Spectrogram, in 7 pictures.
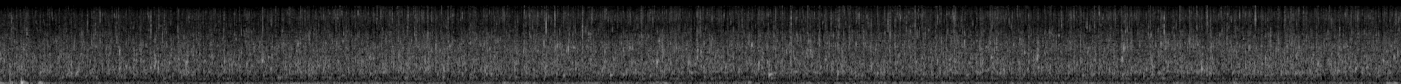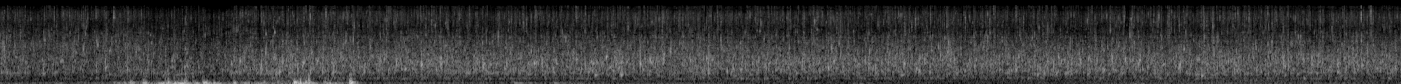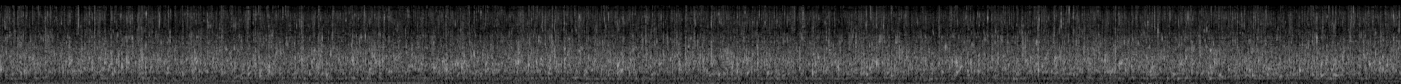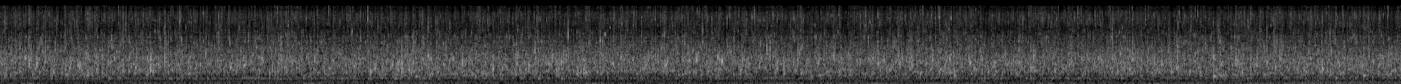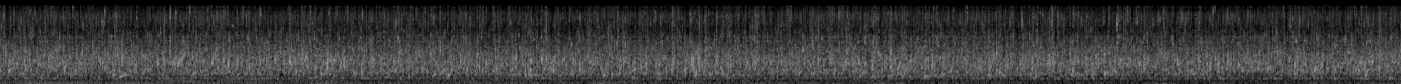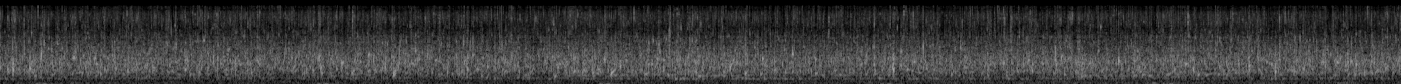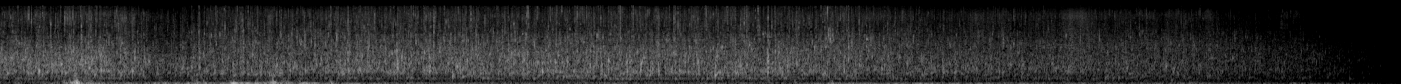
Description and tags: Running Water
A calm small river of water running.
This record was taken in the French Mountains, during the beginning of the spring.
relaxing, out, ambience, field-recording, river, flow, nature, calm, flowing, water, brook, peacefull, liquid, running, ambient, stream, trickle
